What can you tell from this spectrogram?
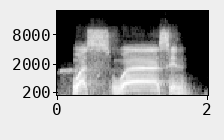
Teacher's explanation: pengucapan huruf sin ya, dia lebih tipis ya, tajam. Waswasil. Ya, lebih banyak desisnya.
